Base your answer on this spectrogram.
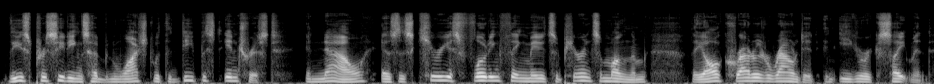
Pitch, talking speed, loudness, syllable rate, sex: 140 Hz, 185 wpm, -17 LUFS, 5.7 syllables/s, male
